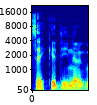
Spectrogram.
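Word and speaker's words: Szegediner: Und dann habe ich ihn gefragt, nach so 50 Jahren, du, jetzt will ich es mal wissen, wie wird mein Essen ausgesprochen? Ist es Segediner Gulasch? Er sagt, ja, ist Segedin.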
